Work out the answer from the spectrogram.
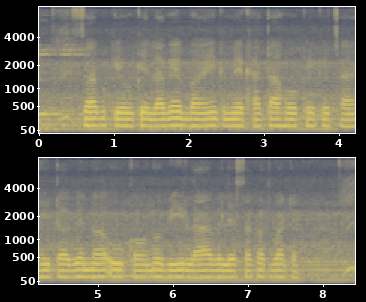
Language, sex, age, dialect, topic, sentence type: Bhojpuri, male, 18-24, Northern, banking, statement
